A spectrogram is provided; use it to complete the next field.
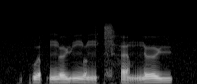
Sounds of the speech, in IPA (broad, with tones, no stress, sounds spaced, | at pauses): kʷ ɐ˨ p̚ ŋ ɵ˨˧ ɥ ŋ ʊ˨˩ ŋ t͡sʰ ɐ˨˩ m n̪ ɵ˧ ɥ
